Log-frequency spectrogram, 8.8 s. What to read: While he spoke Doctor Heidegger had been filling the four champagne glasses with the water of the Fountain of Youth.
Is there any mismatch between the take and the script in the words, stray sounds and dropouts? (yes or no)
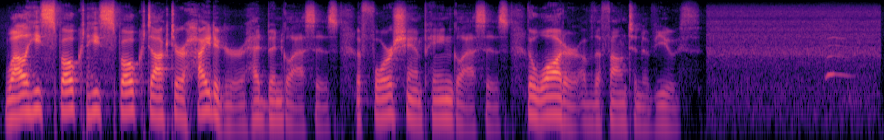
yes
